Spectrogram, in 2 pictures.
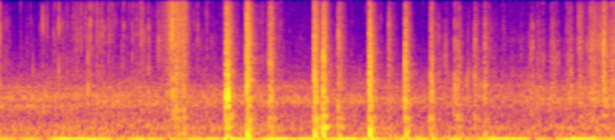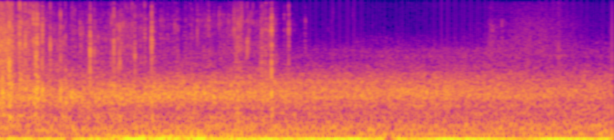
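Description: Crackling and crunching as a plastic-wrapped roll of reflective foil bubble insulation is handled and set down on icy, crusty snow. A quick run of sharp cracks comes about a second in and another near three seconds, over a steady background noise.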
